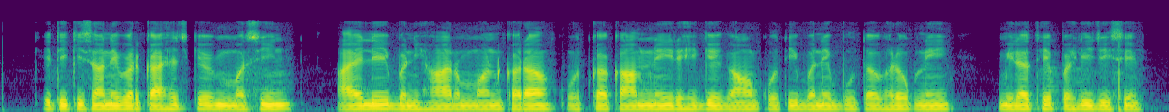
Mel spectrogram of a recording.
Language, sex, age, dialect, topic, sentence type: Chhattisgarhi, male, 18-24, Western/Budati/Khatahi, agriculture, statement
